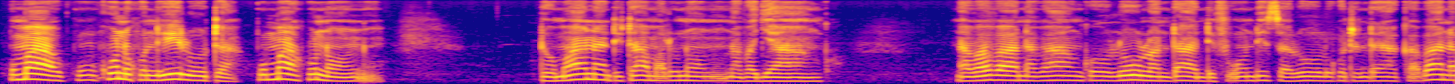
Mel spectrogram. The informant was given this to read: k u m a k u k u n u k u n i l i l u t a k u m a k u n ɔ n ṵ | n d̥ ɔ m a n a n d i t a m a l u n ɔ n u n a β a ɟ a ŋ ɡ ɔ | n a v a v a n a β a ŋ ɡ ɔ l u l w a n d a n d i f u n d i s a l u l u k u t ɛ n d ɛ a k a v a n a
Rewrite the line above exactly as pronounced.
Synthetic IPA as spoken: k u m a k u k u n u k u n i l i l u t a k u m a k u n ɔ n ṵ | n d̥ ɔ m a n a n d i t a m a l u n ɔ n u n a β a ɟ a ŋ ɡ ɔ | n a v a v a n a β a ŋ ɡ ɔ l u l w a n d a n d i f u n d i s a l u l u k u t ɛ n d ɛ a k a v a n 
